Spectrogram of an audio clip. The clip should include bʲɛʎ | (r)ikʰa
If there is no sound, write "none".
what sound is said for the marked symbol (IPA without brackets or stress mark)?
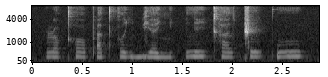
l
